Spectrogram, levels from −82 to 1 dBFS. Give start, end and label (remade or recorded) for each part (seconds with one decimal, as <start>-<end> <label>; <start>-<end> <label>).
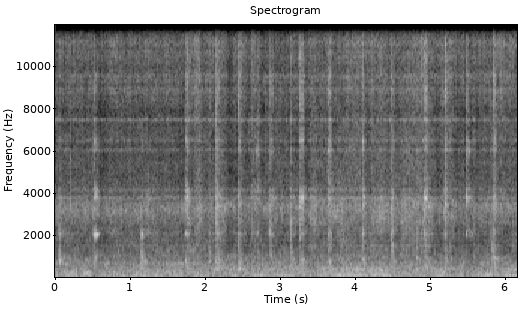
0.0-6.2 remade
